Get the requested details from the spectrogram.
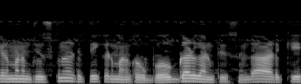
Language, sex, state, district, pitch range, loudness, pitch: Telugu, male, Andhra Pradesh, Guntur, 115-130 Hz, -25 LUFS, 120 Hz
